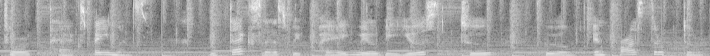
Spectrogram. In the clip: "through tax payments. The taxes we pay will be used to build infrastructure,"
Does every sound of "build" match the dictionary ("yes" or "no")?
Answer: no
